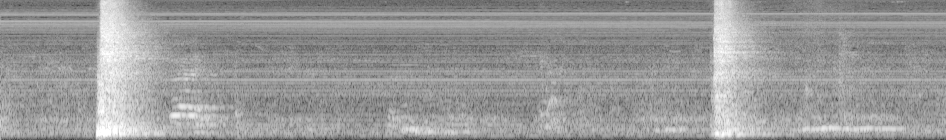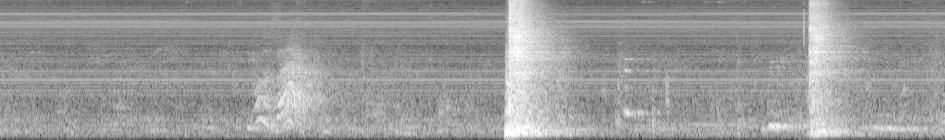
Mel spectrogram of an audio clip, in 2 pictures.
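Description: A dog barks sharply, echoing in a large hall.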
